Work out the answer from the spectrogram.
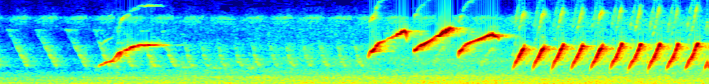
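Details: Belgian canary giving a few rising whistled notes over faint background hiss, then a quick series of repeated sharp chirps.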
